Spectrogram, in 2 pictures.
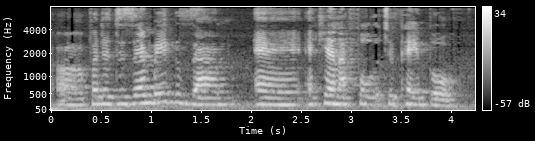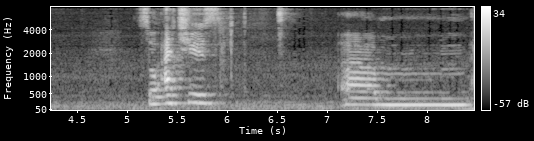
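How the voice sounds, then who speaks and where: A young woman from Cameroon talking about her life in a personal motivational vlog, halting and full of restarts. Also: fairly high pitch, a bit bright. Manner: hesitant, halting, many restarts. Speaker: vlogger. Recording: distant, muffled, light noise.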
